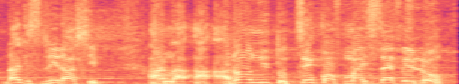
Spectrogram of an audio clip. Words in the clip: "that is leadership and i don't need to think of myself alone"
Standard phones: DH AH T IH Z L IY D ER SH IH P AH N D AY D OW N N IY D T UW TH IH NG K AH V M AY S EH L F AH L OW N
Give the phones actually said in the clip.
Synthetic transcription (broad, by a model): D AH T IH S L IY D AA SH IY P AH N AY D OW N N IY D T UW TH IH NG K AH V M AY S EH L F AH L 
